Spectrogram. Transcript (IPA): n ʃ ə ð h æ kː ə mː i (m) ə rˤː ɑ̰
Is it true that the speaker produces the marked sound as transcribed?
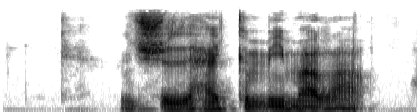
yes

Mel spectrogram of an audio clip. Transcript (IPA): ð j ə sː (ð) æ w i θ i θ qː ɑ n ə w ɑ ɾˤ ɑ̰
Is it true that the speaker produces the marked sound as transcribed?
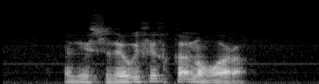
yes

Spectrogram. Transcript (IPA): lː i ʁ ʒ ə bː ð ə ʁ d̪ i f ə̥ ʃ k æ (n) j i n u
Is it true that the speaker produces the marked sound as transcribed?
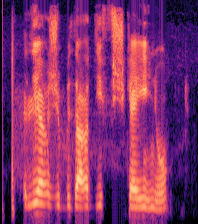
no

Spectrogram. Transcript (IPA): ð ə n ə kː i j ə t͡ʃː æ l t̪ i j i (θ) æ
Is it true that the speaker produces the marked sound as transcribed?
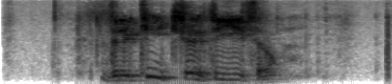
yes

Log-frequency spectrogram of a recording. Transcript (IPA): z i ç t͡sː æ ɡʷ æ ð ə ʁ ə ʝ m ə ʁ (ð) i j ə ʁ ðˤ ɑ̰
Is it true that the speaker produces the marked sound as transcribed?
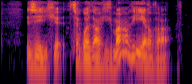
yes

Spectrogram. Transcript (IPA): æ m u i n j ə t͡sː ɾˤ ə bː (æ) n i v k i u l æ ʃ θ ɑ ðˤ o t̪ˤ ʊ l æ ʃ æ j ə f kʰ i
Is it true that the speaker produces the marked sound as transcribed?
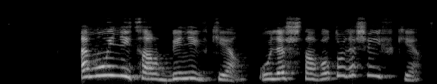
no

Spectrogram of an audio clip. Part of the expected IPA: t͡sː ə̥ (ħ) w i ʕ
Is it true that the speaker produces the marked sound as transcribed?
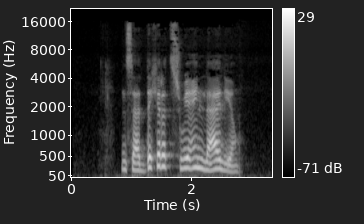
no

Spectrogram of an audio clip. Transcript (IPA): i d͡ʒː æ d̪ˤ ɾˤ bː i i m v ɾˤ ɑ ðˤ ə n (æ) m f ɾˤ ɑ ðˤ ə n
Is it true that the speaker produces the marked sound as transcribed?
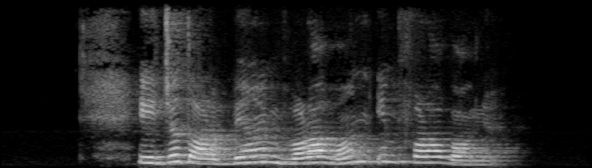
no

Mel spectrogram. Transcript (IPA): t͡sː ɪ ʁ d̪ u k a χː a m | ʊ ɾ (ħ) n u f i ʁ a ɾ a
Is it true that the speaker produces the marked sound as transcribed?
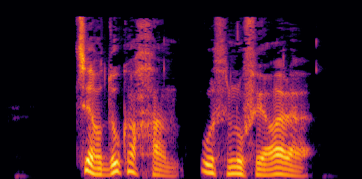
no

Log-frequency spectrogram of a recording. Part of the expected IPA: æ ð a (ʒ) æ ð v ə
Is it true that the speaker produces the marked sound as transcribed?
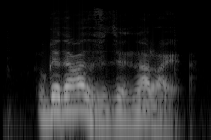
no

